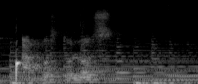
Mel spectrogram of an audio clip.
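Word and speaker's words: ἀπόστολος: Nous dit moi apôtre la sortie dans la langue grecque. Qui est écrit comme ça. En même temps tout qui prononcé apostolos.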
